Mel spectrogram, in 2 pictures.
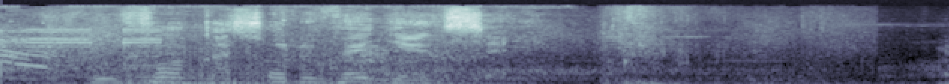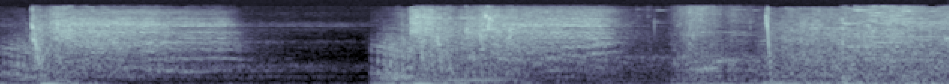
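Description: Magic spell effects whoosh and crackle in quick bursts.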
